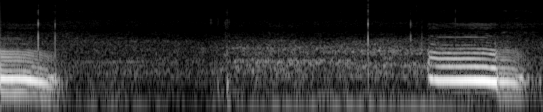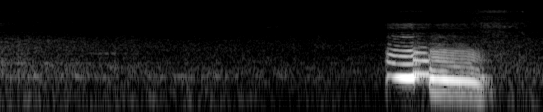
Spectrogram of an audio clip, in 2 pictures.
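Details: Bull Terrier; whining grumble; expressing frustration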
